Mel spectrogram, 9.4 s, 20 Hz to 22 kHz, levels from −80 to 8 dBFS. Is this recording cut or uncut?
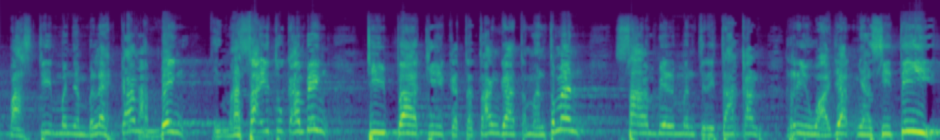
cut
